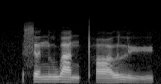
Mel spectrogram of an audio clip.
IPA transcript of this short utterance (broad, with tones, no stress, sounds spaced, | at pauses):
s ə˥ n l w a˥˩ n pʰ ɑ˧˥ ʊ̯ l y˨˩˦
